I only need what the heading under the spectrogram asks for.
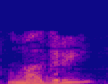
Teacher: Es decir, los ciudadanos pueden pronunciar Madrid y ha desaparecido consonante final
